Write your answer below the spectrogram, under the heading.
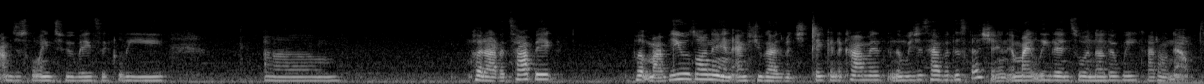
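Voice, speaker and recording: Over noticeable background noise and audible room echo, a woman at a medium pitch talks at a fairly quick pace with ordinary pitch variation and long, frequent pauses. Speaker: YouTuber and criminal justice student. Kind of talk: casual vlog talk to camera. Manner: hesitant, filler-heavy.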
